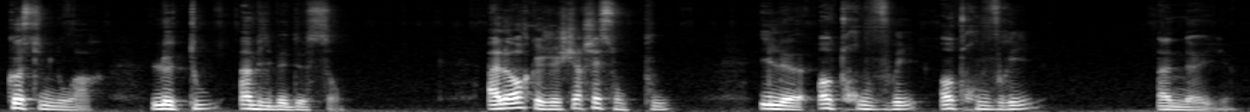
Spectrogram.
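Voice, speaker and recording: A man narrating a first-person novel as an audiobook, measured and steady. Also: medium pitch.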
